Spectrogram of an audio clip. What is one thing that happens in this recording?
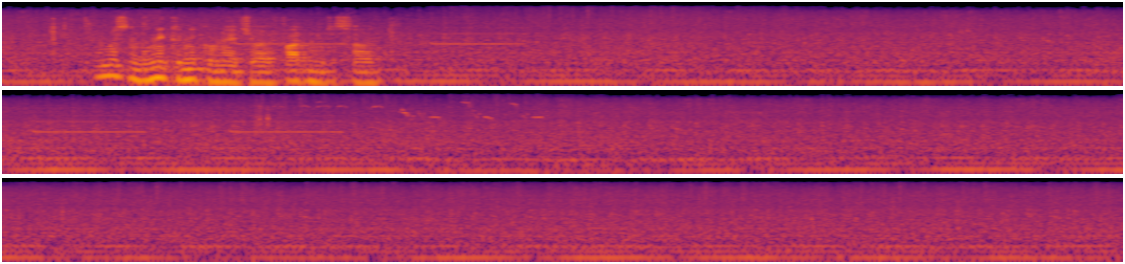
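A harvester engine drones steadily.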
